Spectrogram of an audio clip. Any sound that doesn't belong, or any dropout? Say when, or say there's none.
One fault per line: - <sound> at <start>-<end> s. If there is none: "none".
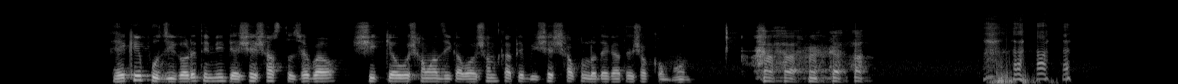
- laugh at 7.2-8.8 s
- laugh at 9.8-10.7 s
